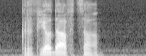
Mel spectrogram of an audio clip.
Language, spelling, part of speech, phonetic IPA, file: Polish, krwiodawca, noun, [kr̥fʲjɔˈdaft͡sa], Pl-krwiodawca.ogg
